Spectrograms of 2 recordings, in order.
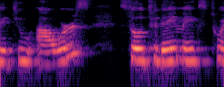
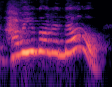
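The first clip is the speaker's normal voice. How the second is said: much higher, louder questioning voice; cousin's question; 10 semitones higher, 7 dB louder than usual. Retold or imitated. Vlogger quoting cousin, pitched high and loud. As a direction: play the curious cousin. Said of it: "she goes".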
